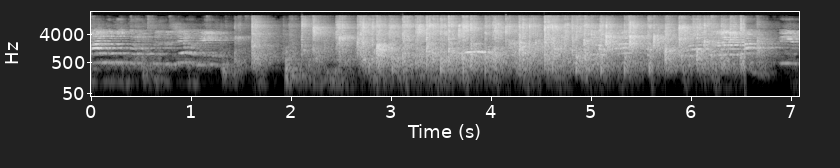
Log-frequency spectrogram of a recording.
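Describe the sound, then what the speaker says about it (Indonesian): A voice speaks briefly, then a classroom of students breaks into brisk, close clapping for a presenting group, many hands patting rapidly for several seconds with some children's voices mixed in. "Tepuk tangan untuk grup sujud syahwi"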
